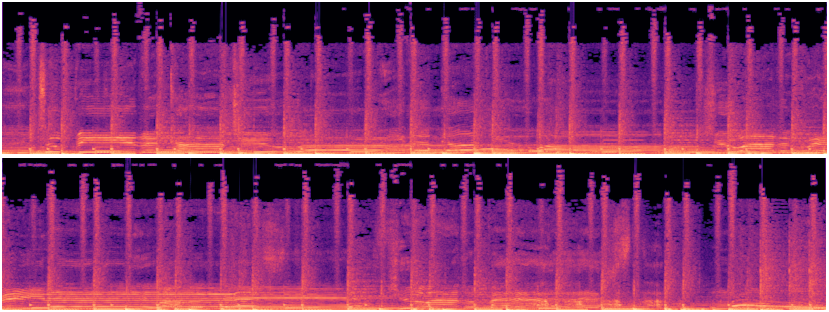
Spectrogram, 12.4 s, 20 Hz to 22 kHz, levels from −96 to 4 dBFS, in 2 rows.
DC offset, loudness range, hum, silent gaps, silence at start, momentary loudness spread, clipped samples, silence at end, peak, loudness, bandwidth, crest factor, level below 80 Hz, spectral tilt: under 0.1%; 1 LU; none; none; 0 s; 3 LU; under 0.1%; 0 s; 0 dBFS; -13 LUFS; over 20 kHz; 12 dB; -20 dBFS; -6 dB/octave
